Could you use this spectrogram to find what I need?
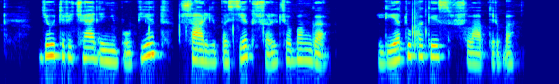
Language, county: Lithuanian, Alytus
